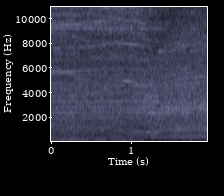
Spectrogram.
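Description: A DualTools CS450 saw cuts through copper plumbing pipe, giving a steady, loud, broadband rasping whine that runs without a break for about two seconds, with no voices over it.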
